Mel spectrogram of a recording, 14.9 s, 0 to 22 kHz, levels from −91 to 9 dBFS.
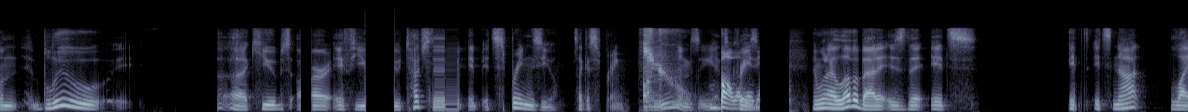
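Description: At 1.63 to 1.92 s, packet loss on an ADPCM call drops 140 ms of audio in scattered gaps over 280 ms, the longest 30 ms. Each lost packet becomes silence, and the decoder's adaptive predictor and step size drift away from the sender's. The sound cuts out in hard-edged holes and comes back slightly distorted before settling. The same fault strikes right after "uh cubes" at 3.75 to 3.93 s, losing 140 ms.

At 4.56 to 4.92 s a playback stall silences the output for about 367 ms. The player likely ran short of data or was blocked, so the sound halts mid-flow and resumes only after the gap.

From 5.33 to 5.74 s, just before "it it springs you", the audio turns into a robotic sound from repeated short buffers. Fresh audio likely arrived too seldom, so a short stretch was looped in its place, with most of the real signal skipped. That loop imposes a rigid, metallic 100 Hz buzz, which fits a 10 ms buffer, and the sound follows its original shape only loosely. 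The same buzz returns at 7.90 to 8.26 s.

Packet loss on an ADPCM call recurs at 7.47 to 7.71 s, with 140 ms lost over 220 ms and one 80 ms hole. After "yeah it's", 9.49 to 9.91 s loses a solid 380 ms, about forty packets. At 13.42 to 13.58 s, 100 ms goes in short gaps of up to 30 ms. Each hole is followed by a brief, slightly distorted recovery. Between the faults the G.722 wideband telephone coding stays clean, consistent with 64 kbit/s.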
